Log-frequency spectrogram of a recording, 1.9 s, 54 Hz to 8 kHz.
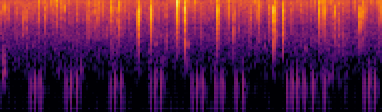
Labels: {"label": "biophony", "recorder": "SoundTrap 600 or HydroMoth"}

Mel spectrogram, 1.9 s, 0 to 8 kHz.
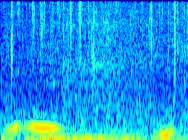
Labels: {"label": "biophony", "recorder": "SoundTrap 300"}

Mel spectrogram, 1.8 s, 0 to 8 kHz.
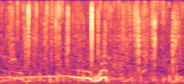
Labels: {"label": "biophony, cascading saw", "recorder": "SoundTrap 600 or HydroMoth"}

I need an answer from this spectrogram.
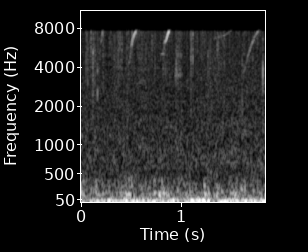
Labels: {"label": "biophony, dolphin", "recorder": "SoundTrap 500"}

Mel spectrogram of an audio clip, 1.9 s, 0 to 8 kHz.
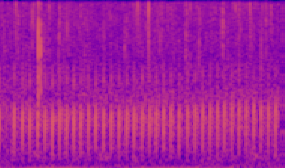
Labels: {"label": "biophony, rattle", "recorder": "SoundTrap 500"}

